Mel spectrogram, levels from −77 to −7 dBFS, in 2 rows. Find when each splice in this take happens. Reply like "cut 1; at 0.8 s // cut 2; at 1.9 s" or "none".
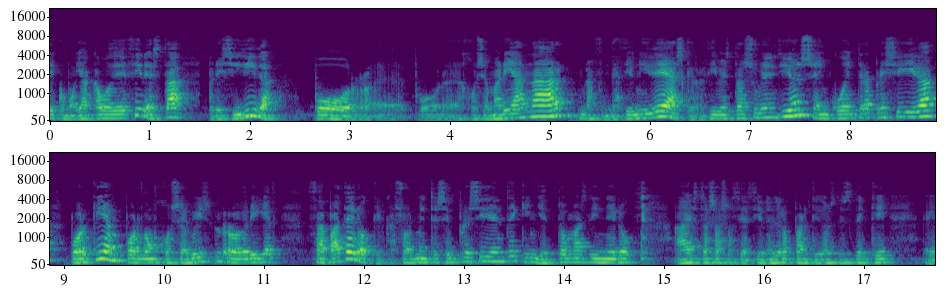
cut 1; at 1.5 s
